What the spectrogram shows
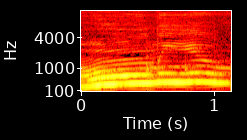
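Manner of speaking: slow, high, drawn-out wind voice. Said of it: "says the wind".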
